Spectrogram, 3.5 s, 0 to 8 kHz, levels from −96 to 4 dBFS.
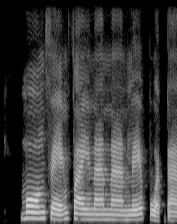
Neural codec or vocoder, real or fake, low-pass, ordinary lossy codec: none; real; none; none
